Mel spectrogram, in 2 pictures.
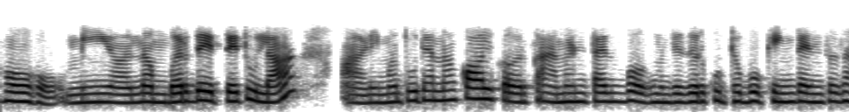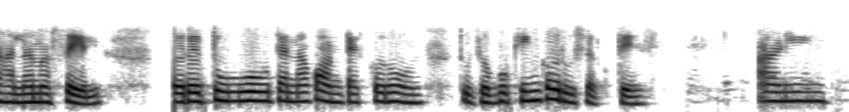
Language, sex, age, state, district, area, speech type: Marathi, female, 45-60, Maharashtra, Kolhapur, urban, conversation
